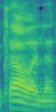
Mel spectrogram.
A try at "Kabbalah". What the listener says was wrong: es Kabbalah. Es una palabra aguda, ¿sí? En hebreo es aguda, es acentuada en la última sílaba.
